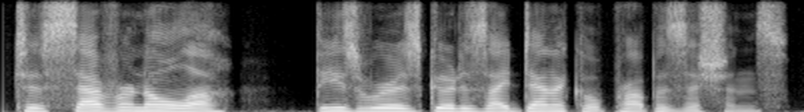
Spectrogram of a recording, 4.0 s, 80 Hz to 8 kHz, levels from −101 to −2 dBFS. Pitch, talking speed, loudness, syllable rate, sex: 180 Hz, 135 wpm, -17 LUFS, 6.1 syllables/s, female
